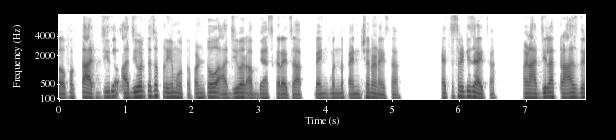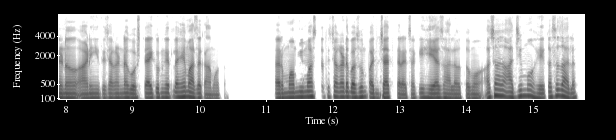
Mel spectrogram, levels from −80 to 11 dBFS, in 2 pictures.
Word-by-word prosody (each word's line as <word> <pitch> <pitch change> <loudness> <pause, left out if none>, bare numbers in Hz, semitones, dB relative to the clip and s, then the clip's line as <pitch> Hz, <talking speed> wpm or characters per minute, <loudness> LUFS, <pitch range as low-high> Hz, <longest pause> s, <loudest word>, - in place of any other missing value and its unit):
फक्त 125 +2 -5
आजील 125 +4 +1
आजीवर 135 +6 +4
त्याचं 150 +1 0
प्रेम 125 -1 +2
होतं. 110 -3 -2
पण 115 +1 -1
तो 130 0 +4
आजीवर 120 +1 +2
अभ्यास 105 +1 -2
करायचा, 105 -3 0 0.2
बँकमधनं 110 +1 -2
पेन्शन 105 +4 -1
आणायचा, 100 -3 -1
ह्याच्यासाठी 135 +7 -4
जायचा. 110 -7 +2 0.4
पण 115 0 +2
आजीला 115 +3 +3
त्रास 115 +1 +3
देणं 115 -1 +2
आणि 105 +2 0
त्याच्याकडनं 115 +1 -2
गोष्टी 110 +1 -1
ऐकून 120 +1 0
घेतलं 120 +1 -1
हे 135 +1 +4
माझं 125 -4 +2
काम 100 -3 -5
होतं. 95 - -10 0.7
तर 110 0 +1
मग 125 +1 +2
मी 135 +1 +2
मस्त 140 0 0
तिच्याकडे 135 0 0
बसून 130 +1 +2
पंचायत 115 -1 0
करायचा 105 -1 -3
की 120 +3 -6
"हे 115 0 +3
झालं 110 -1 -1
होतं," 105 0 -3
मग, 100 -1 -3
"असं, 165 +6 +3
आजी 130 +2 0
मग 160 -3 0
हे 110 0 +1
कसं 135 +5 0
झालं?" 130 -8 +2
115 Hz, 185 wpm, -23 LUFS, 110-130 Hz, 0.7 s, आजीवर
